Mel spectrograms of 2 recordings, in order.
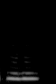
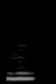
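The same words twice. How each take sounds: The two takes are said the same way.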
